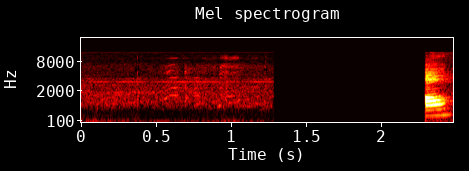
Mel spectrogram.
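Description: Faint outdoor ambience with a few short high chirps, cutting off to dead silence a little over a second in.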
